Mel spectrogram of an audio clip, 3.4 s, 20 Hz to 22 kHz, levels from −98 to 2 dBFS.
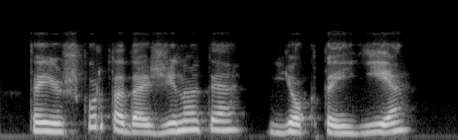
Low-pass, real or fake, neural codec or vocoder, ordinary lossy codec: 7.2 kHz; fake; codec, 16 kHz, 16 kbps, FunCodec, trained on LibriTTS, 50 frames a second; Opus, 32 kbps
